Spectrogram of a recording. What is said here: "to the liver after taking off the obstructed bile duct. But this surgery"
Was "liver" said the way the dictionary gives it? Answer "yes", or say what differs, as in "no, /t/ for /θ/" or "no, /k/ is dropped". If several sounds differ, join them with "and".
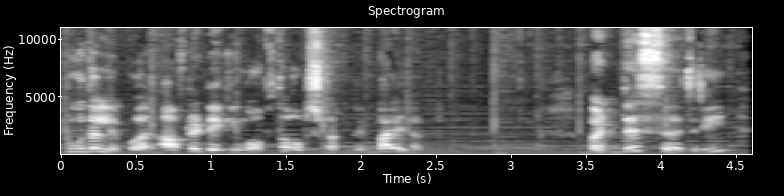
no, /p/ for /v/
